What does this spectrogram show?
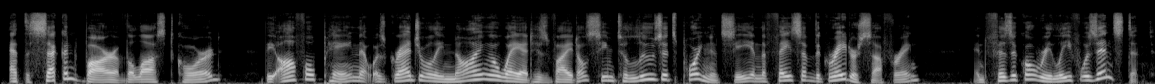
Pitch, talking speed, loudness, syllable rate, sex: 155 Hz, 185 wpm, -20 LUFS, 5.2 syllables/s, male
